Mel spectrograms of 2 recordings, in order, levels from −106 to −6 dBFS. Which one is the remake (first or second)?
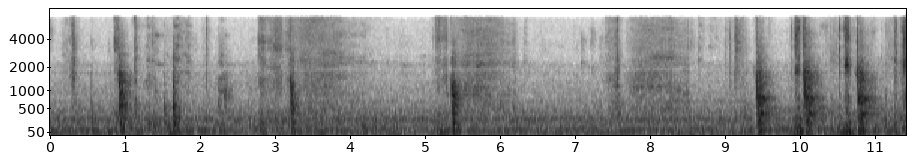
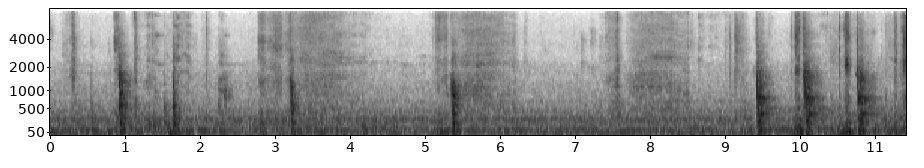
first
